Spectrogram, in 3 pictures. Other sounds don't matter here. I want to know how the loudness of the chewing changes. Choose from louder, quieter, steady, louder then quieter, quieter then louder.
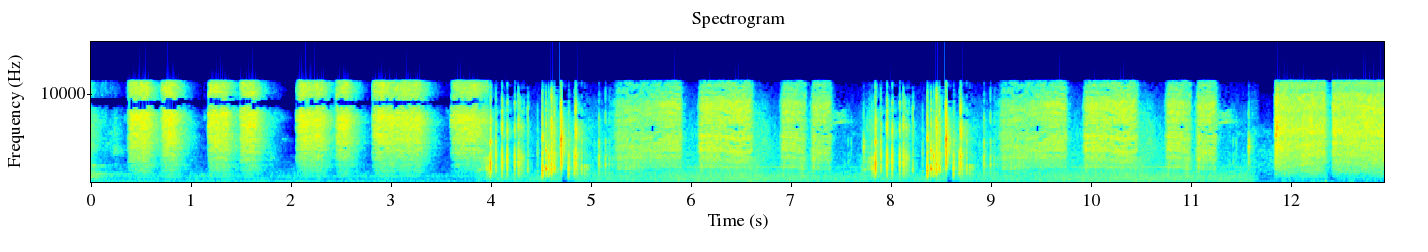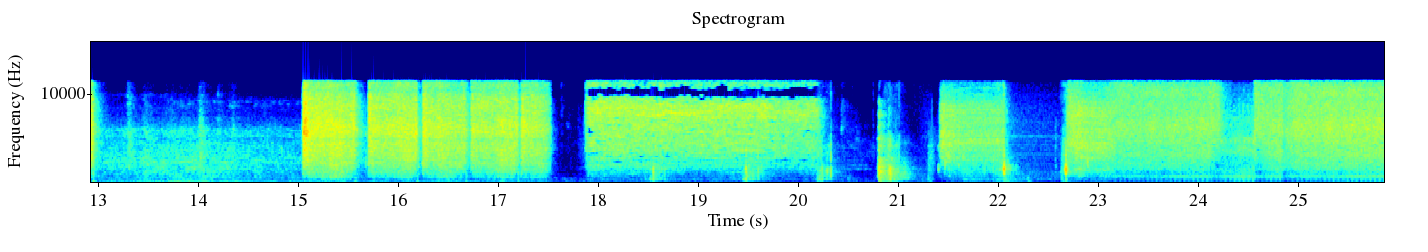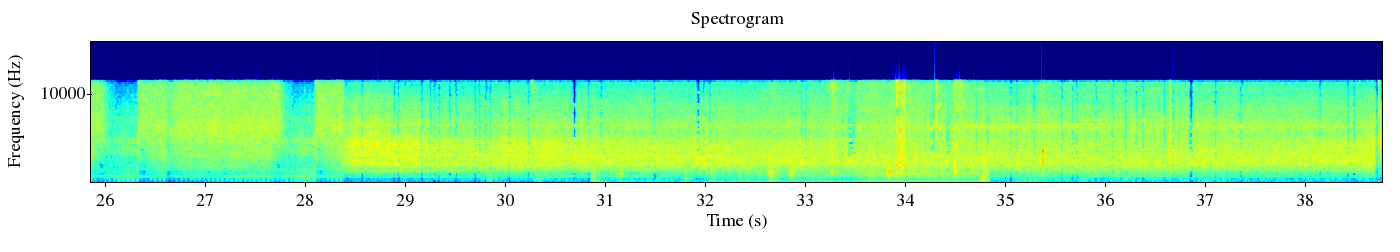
louder then quieter.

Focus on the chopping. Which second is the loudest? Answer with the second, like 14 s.
22 s.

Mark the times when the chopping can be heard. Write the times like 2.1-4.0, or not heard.
18.4-21.2, 21.9-22.8.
